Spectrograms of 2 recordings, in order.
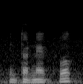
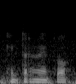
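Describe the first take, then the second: No difference in how they are said.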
